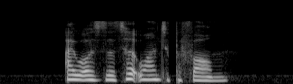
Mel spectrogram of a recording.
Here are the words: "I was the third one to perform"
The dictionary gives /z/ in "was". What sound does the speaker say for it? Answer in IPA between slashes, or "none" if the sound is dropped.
/z/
